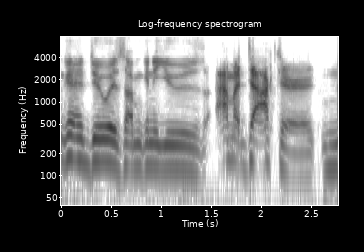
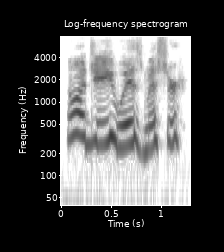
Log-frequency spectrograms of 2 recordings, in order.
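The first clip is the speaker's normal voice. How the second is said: high, chirpy gee-whiz voice; wholesome 1950s kid; 3 semitones higher than usual. Acted. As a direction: sound like an eager old-timey kid. Player voices nerd character.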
